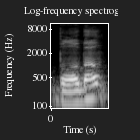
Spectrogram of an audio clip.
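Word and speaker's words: Bolobo: nice because it's a representative of blowbo blow bow that's how you pronounce his name that's his little nature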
